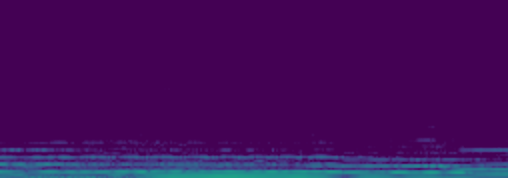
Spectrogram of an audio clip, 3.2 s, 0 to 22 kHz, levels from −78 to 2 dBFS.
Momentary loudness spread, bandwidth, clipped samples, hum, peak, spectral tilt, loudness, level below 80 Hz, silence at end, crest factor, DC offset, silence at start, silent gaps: 8 LU; 6.6 kHz; under 0.1%; none; -26 dBFS; -7 dB/octave; -38 LUFS; -66 dBFS; 0 s; 12 dB; under 0.1%; 0 s; none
